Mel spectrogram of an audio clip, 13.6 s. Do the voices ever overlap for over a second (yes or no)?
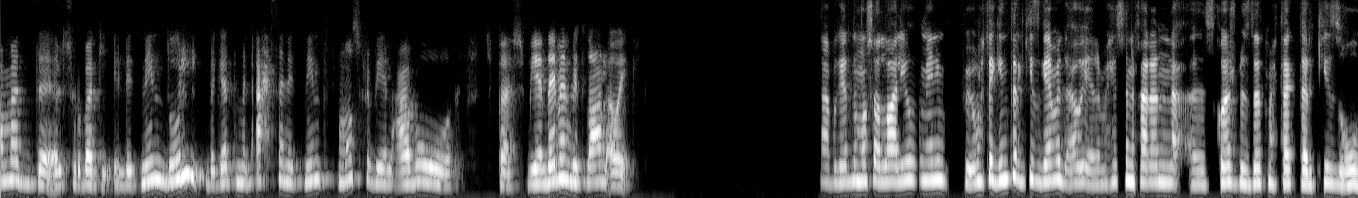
no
